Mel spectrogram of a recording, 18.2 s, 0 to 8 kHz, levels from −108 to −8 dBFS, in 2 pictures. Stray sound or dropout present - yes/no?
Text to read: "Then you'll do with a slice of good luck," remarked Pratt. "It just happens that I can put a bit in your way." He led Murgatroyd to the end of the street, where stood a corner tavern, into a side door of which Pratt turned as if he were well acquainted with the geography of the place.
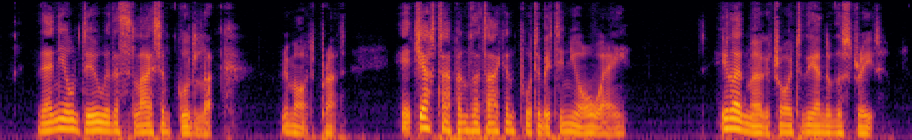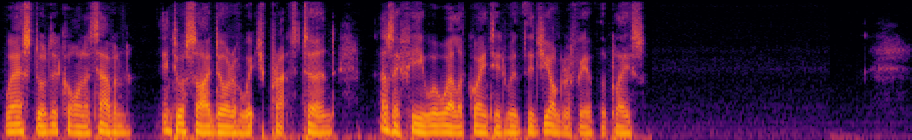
no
